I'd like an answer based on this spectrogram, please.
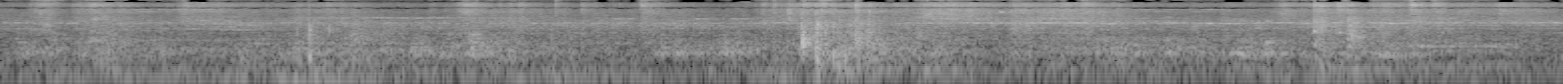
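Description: Bowling alley: a low rumble of a bowling ball rolling down a wooden lane, with a loud crash of pins about four seconds in and a few fainter knocks of pins.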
